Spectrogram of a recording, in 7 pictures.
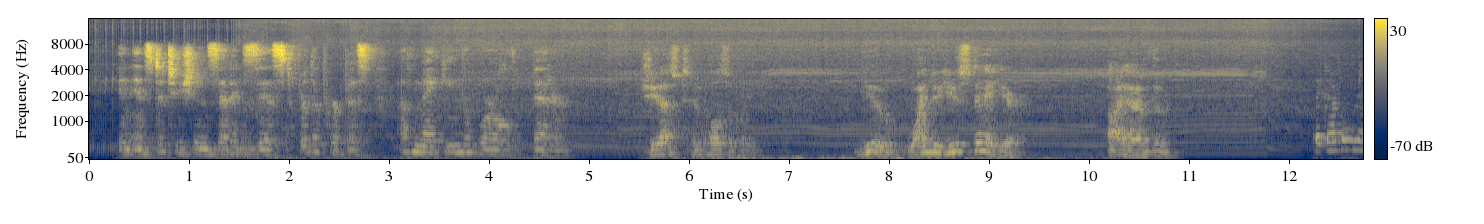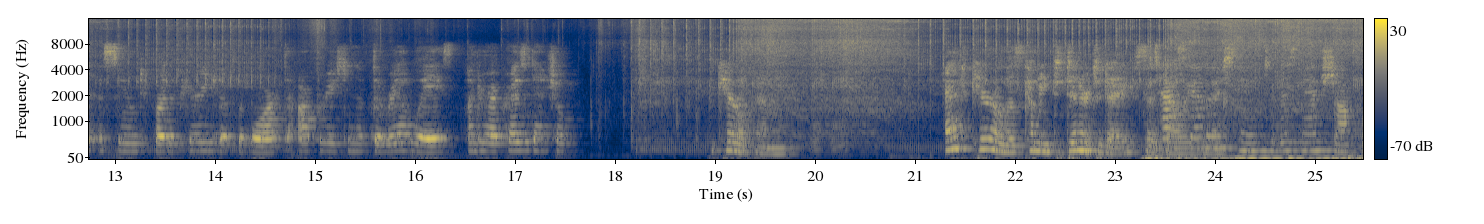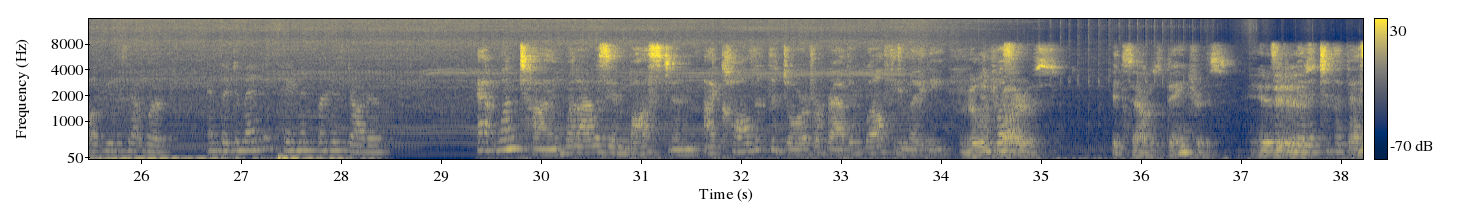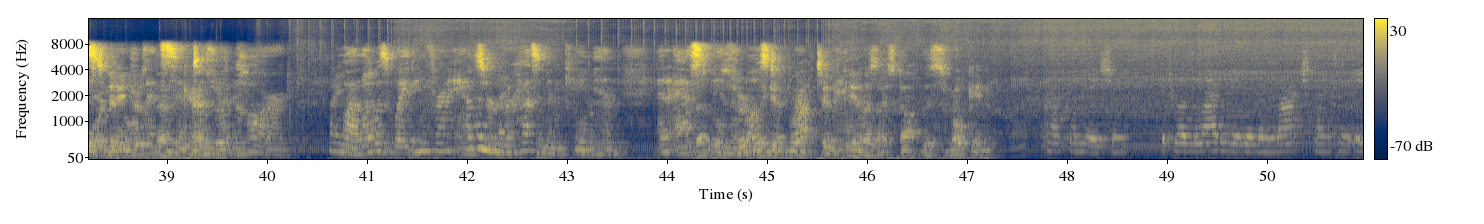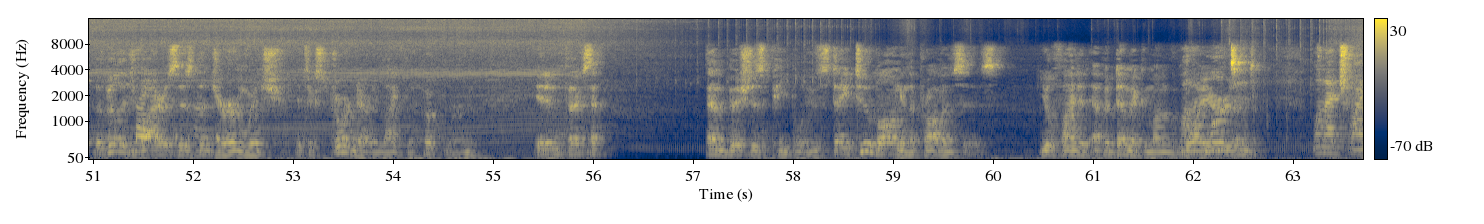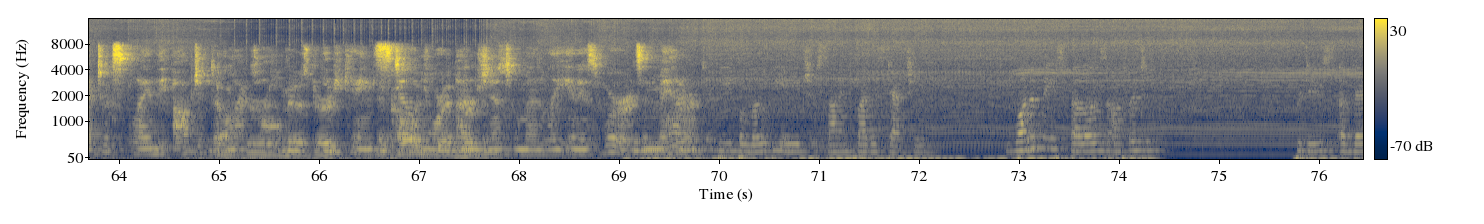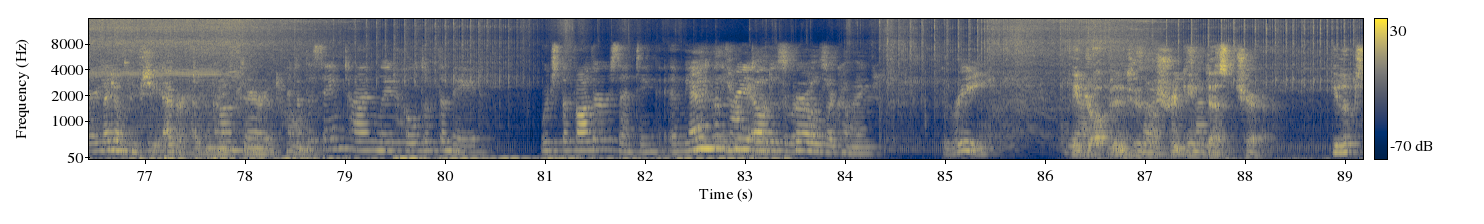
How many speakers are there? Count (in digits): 5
